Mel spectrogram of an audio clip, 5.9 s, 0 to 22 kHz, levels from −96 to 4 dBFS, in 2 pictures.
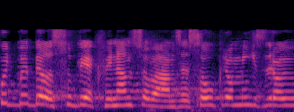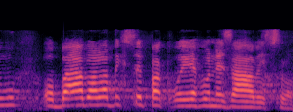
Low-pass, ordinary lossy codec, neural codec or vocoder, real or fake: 7.2 kHz; AAC, 32 kbps; codec, 16 kHz, 4 kbps, X-Codec, HuBERT features, trained on general audio; fake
